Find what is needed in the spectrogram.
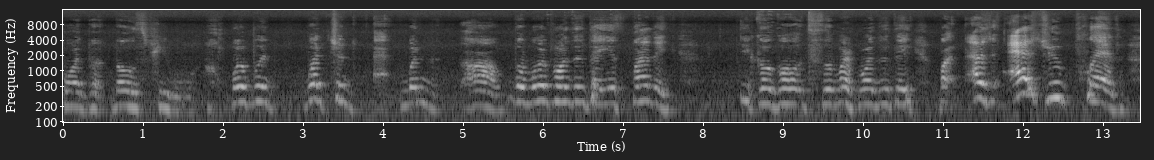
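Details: Post-stroke speech impairment in an adult woman who is a stroke survivor.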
